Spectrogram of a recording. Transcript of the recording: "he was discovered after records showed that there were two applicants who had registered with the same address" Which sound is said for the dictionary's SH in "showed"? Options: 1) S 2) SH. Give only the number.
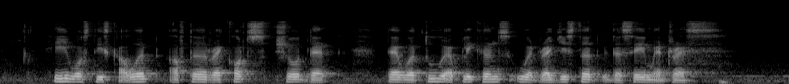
2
